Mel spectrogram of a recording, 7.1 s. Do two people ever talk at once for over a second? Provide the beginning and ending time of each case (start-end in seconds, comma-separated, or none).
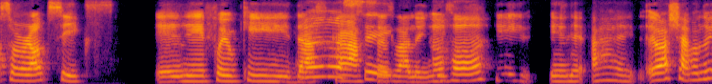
2.9-4.6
